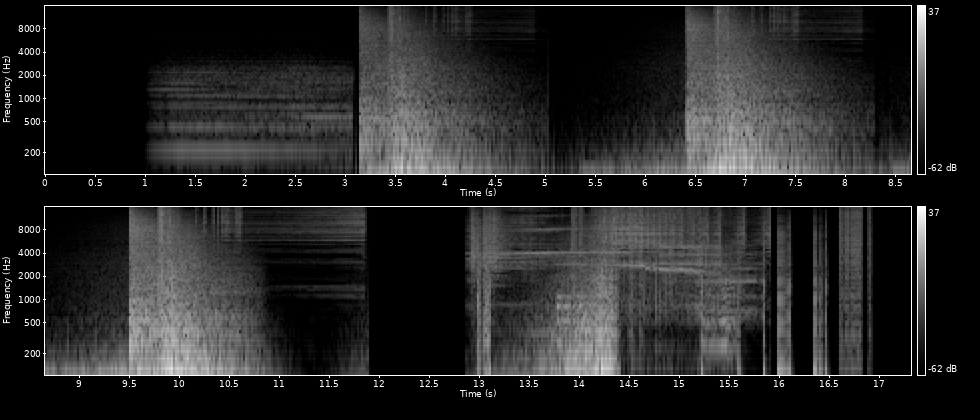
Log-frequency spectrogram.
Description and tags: Impact Metal Texture
Metal and oxide impact.
Big crush of metal.
big, Impact, crushes, oxide, Metal, Smash, scrap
